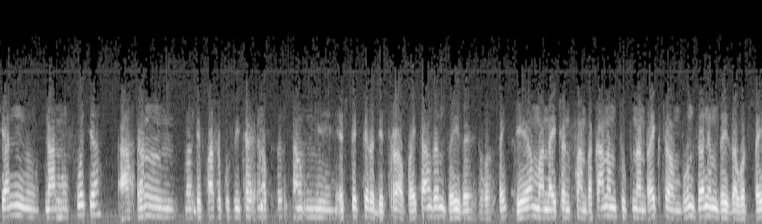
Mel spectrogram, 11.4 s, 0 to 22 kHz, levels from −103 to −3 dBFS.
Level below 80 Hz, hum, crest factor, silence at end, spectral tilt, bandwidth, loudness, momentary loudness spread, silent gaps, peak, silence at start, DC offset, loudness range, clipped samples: -52 dBFS; none; 14 dB; 0 s; -9 dB/octave; 6.2 kHz; -17 LUFS; 7 LU; none; -2 dBFS; 0 s; under 0.1%; 4 LU; under 0.1%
